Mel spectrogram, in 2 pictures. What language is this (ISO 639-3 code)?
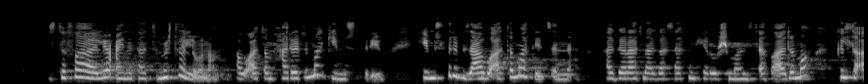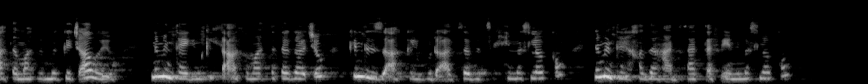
tir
